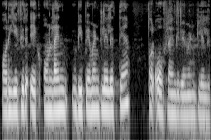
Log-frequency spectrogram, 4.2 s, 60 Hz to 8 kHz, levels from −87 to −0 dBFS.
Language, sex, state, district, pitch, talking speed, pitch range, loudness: Hindi, female, Haryana, Rohtak, 170 Hz, 225 wpm, 155-175 Hz, -17 LUFS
